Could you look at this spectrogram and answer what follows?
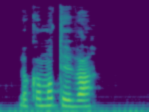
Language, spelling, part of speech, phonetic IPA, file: Polish, lokomotywa, noun, [ˌlɔkɔ̃mɔˈtɨva], Pl-lokomotywa.ogg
